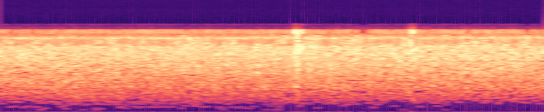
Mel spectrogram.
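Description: Steady rushing of water spilling down a boulder waterfall, an even hiss with one faint tick a little after two seconds in.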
